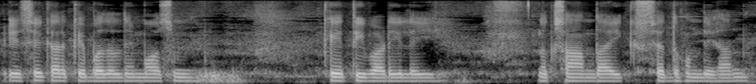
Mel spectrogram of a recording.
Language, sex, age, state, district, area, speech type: Punjabi, male, 18-30, Punjab, Bathinda, rural, spontaneous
